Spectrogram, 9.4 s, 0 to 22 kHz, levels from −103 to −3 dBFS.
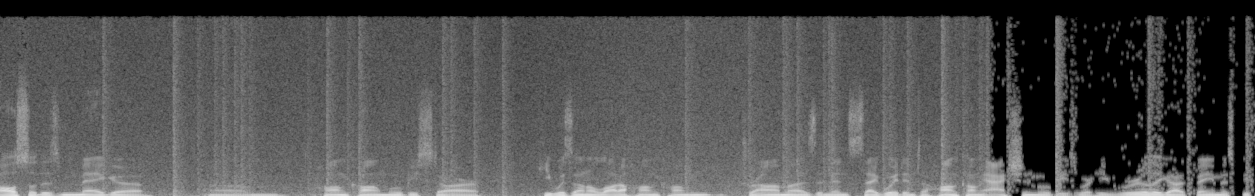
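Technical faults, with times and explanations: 7.42 to 9.42 s, overdone noise removal: in the last two seconds the room noise, which sits about 18 dB below the speech, is pushed down too hard by a noise reduction stage. Frequency bands that come close to its noise estimate are cut almost to nothing, and the softer parts of the voice fall into those bands too. The background drops and breaks up into small twinkling specks.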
